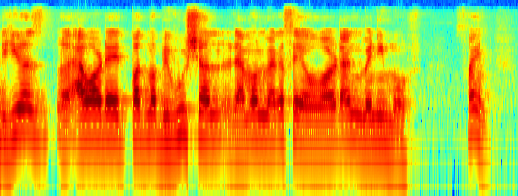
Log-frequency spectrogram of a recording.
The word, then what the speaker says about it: Ramon Magsaysay: And Ramon Magsaysay Award, actually the pronunciation is Ramon Magsaysay Award in 1963.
